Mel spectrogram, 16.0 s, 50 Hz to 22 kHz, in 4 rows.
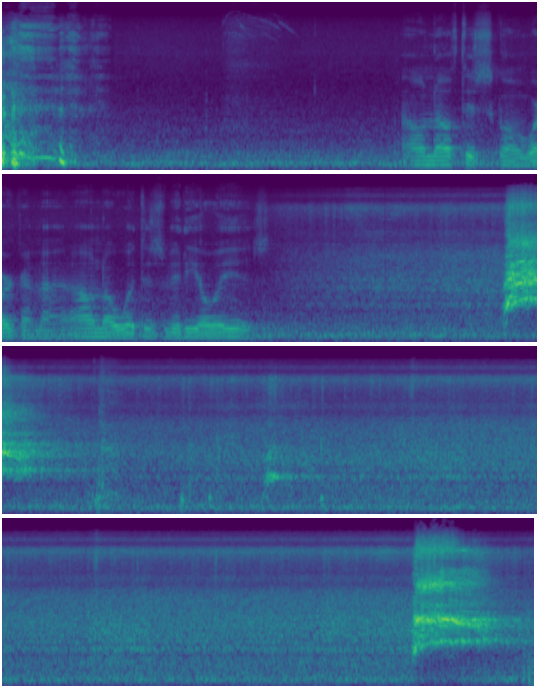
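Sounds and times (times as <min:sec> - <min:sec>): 
laughter: 0:00.0 - 0:00.8, 0:08.7 - 0:11.0
faint steady hiss: 0:00.0 - 0:16.0
speech: 0:03.2 - 0:06.4
bobcat screaming: 0:07.8 - 0:09.0, 0:09.9 - 0:10.6, 0:15.0 - 0:16.0.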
